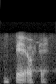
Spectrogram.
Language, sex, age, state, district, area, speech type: Bodo, male, 30-45, Assam, Udalguri, urban, conversation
